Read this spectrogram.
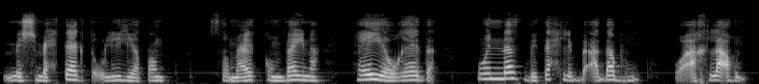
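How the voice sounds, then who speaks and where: A woman's voice: on the low side, a little fast, natural voice. A woman voicing a polite young male suitor with an Egyptian accent, courteous and smiling. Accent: Egyptian Arabic.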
